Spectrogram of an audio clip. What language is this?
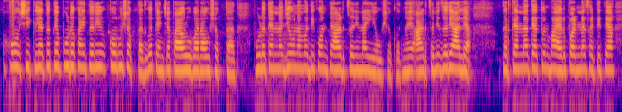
Marathi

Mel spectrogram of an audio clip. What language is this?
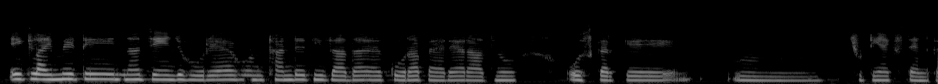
Punjabi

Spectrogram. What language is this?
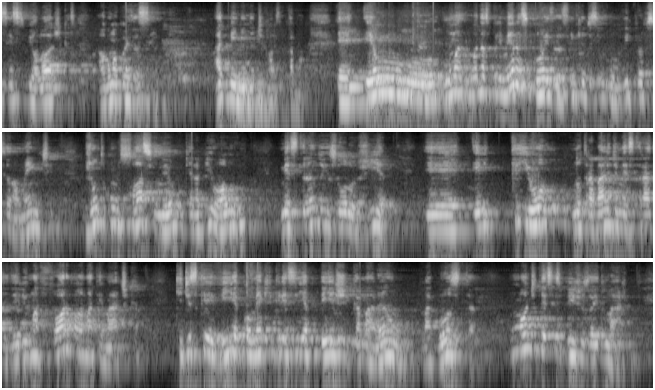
Portuguese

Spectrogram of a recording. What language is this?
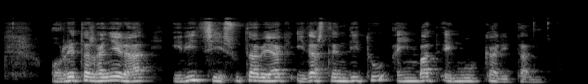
Basque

